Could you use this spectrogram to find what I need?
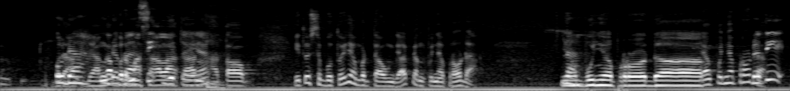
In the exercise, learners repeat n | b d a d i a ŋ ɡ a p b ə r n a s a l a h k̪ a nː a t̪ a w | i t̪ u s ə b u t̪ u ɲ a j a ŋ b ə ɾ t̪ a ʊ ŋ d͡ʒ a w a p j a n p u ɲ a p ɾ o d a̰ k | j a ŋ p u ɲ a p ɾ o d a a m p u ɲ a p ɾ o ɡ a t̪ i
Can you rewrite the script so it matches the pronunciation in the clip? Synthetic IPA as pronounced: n | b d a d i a ŋ ɡ a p b ə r m a s a l a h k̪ a n a t̪ a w | i t̪ u s ə b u t̪ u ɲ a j a ŋ b ə r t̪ a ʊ ŋ d͡ʒ a w a p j a ŋ p u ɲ a p ɾ o d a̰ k | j a ŋ p u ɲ a p ɾ o d a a ŋ p u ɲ a p ɾ o d a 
